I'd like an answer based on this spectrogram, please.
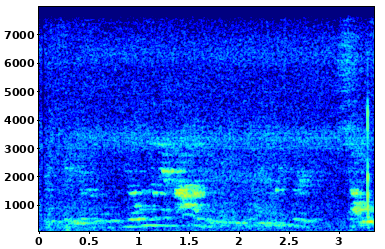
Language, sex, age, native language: Icelandic, female, 10, Icelandic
